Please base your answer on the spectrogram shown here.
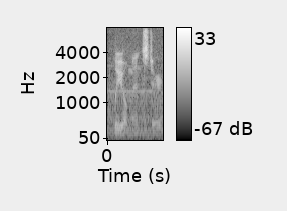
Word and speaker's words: Leominster: It's spelled Leo Master, isn't it? Yeah, Leominster. Leo Master, yeah.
